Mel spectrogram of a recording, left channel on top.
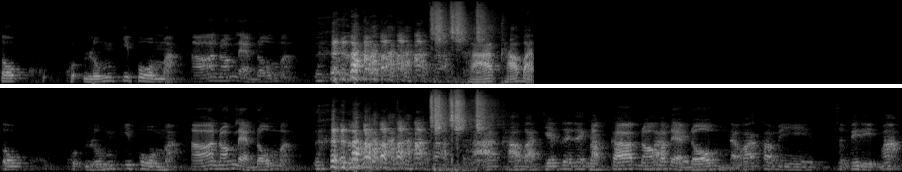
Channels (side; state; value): left; drops out; at 5.4 s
